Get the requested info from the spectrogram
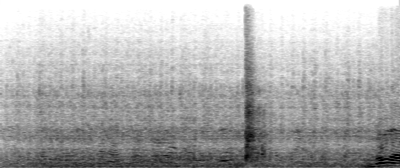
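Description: Starting shot for a firefighting-sport team attack: a single sharp crack about two and a half seconds in, over a steady engine-like hum and crowd chatter. Near the end, a rising-and-falling cry, the loudest moment, follows as the team sets off.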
